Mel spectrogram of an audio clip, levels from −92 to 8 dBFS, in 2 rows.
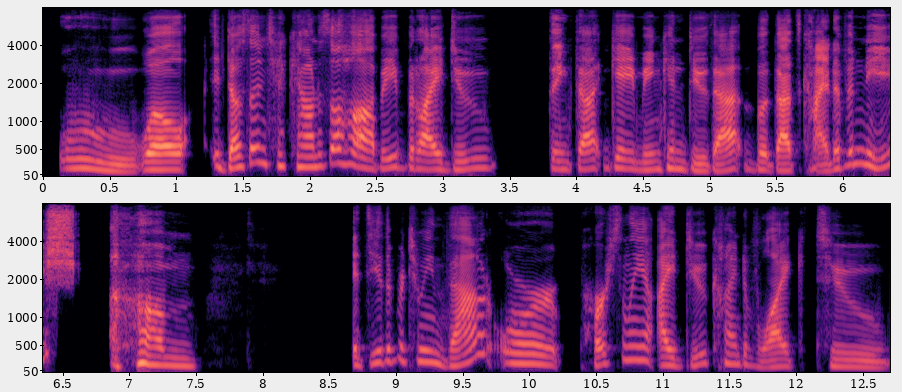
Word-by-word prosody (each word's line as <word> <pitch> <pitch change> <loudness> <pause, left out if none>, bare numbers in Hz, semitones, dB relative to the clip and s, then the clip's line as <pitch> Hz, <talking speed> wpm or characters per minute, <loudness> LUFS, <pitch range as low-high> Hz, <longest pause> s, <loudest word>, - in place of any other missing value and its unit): Ooh, 140 -10 -2
well, 140 0 +6
it 205 - -6
doesn't 220 +10 +2
t 210 -3 -5
count 185 -1 0
as 200 - -8
a 250 - +4
hobby, 170 -6 +3
but 170 -2 -6
I 145 -1 +6
do 160 +7 -8 0.4
think 150 -2 -2
that 155 +3 +1
gaming 150 -5 0
can 155 0 -4
do 120 -4 -2
that, 120 - +4
but 140 0 -2
that's 125 0 +5
kind - - +3
of 165 - -2
a 230 - -1
niche, 210 -5 +2 0.4
um 145 -7 +2 1.2
it's 150 +3 -5
either 200 +3 -4
between 210 -5 -4
that 140 - +1
or 175 -5 -1
personally 240 -1 -3
I 150 -1 +3
do 145 +6 -9
kind 170 -2 -7
of 145 -7 -13
like 120 +2 -2
to 120 -5 -7
160 Hz, 175 wpm, -24 LUFS, 140-185 Hz, 1.2 s, well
